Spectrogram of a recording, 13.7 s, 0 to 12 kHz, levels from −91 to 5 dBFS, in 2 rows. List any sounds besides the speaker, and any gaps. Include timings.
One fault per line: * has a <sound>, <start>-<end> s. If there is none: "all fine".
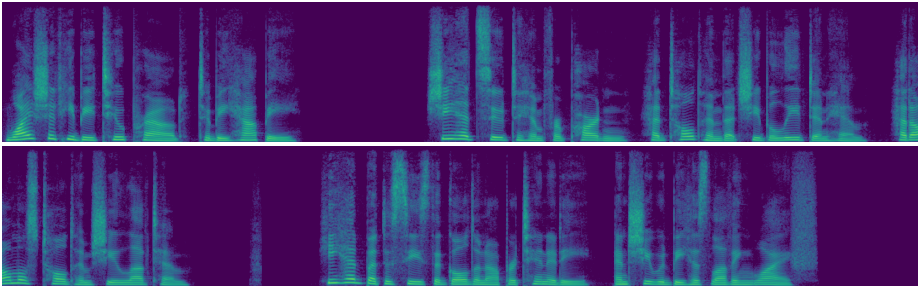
all fine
